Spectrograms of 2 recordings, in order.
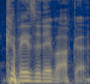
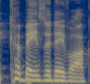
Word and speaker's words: Cabeza de Vaca: my first 2 notes say he was new, and then pronunciation help with a question mark, and then I have Karankawa and Cabeza de Vaca.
